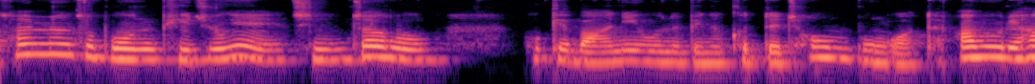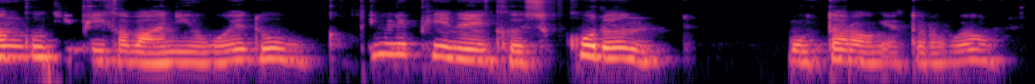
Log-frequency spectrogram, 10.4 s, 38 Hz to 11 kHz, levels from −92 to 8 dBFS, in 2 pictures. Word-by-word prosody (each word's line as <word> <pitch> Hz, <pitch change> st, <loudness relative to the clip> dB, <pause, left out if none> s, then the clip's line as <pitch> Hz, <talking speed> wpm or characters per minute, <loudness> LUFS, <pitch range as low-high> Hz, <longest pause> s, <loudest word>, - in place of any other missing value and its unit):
살면서 280 Hz, -2 st, +1 dB
본 205 Hz, -3 st, +4 dB
비 200 Hz, -1 st, -3 dB
중에 205 Hz, -1 st, 0 dB
진짜로 200 Hz, 0 st, +1 dB, 0.4 s
그렇게 210 Hz, -1 st, -4 dB
많이 175 Hz, +1 st, 0 dB
오는 170 Hz, -2 st, -5 dB
비는 160 Hz, 0 st, -5 dB
그때 165 Hz, -, -1 dB
처음 225 Hz, +5 st, -2 dB
본 180 Hz, -4 st, -3 dB
것 150 Hz, -1 st, -4 dB
같아요. -, -, -10 dB
아무리 235 Hz, -1 st, +6 dB
한국이 240 Hz, -3 st, +1 dB
비가 185 Hz, -1 st, -4 dB
많이 165 Hz, 0 st, 0 dB
오고 165 Hz, +2 st, -3 dB
해도 200 Hz, -2 st, -1 dB
그 -, -, -18 dB
필리핀의 260 Hz, -8 st, 0 dB
그 175 Hz, -3 st, -2 dB
스콜은 215 Hz, -, +3 dB, 0.6 s
못 180 Hz, -1 st, -4 dB
따라오겠더라고요. 175 Hz, 0 st, -4 dB
200 Hz, 350 characters per minute, -22 LUFS, 175-230 Hz, 0.6 s, 아무리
